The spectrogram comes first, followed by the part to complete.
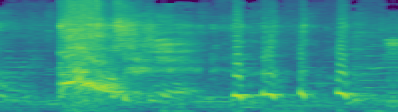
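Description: A sudden loud vocal outburst from a woman, about half a second long, followed near the end by short choppy bursts of laughter.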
